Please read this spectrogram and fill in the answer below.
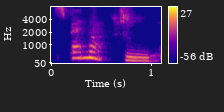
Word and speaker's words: Spanaki: Google tells me Spanaki. You got to pronounce it with the right finesse. Spanaki.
